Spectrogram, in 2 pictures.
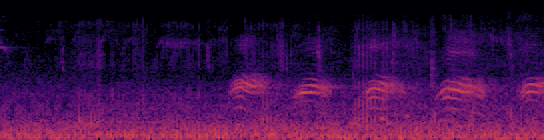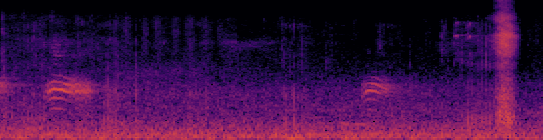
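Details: Pitch-black stray cat that chased a person and settled on their lap keeps mewing insistently, a string of seven brief arched meows about half a second apart, then one more, a sharp click near the end, low rumble throughout; GoPro recording.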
